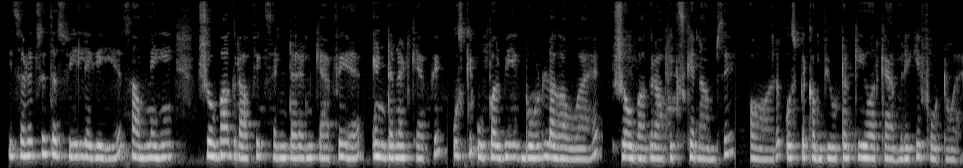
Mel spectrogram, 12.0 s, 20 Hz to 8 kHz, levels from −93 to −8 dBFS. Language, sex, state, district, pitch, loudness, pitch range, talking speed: Hindi, female, Uttar Pradesh, Jalaun, 210 Hz, -33 LUFS, 205-230 Hz, 200 wpm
